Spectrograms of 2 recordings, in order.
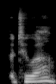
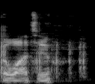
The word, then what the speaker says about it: Uatu: I say Utua. I never could pronounce the big cosmology.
